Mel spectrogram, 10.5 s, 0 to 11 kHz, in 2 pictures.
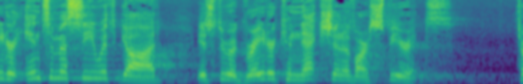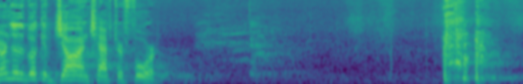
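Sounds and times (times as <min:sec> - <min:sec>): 
speech: 0:00.0 - 0:04.5, 0:05.2 - 0:06.9
person coughing harshly: 0:09.6 - 0:10.4.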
